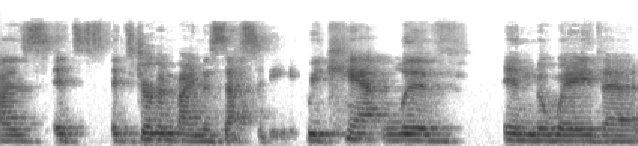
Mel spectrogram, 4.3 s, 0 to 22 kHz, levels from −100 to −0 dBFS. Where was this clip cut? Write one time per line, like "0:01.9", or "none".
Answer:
0:01.9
